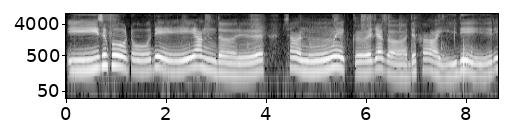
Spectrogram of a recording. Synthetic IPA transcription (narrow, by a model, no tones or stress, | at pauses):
ɪspʰoːʈoːd̪eːənd̪əɾ | saːnũːɪkd͡ʒəɡad̪ɪkʰaːiːd̪eːɾe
